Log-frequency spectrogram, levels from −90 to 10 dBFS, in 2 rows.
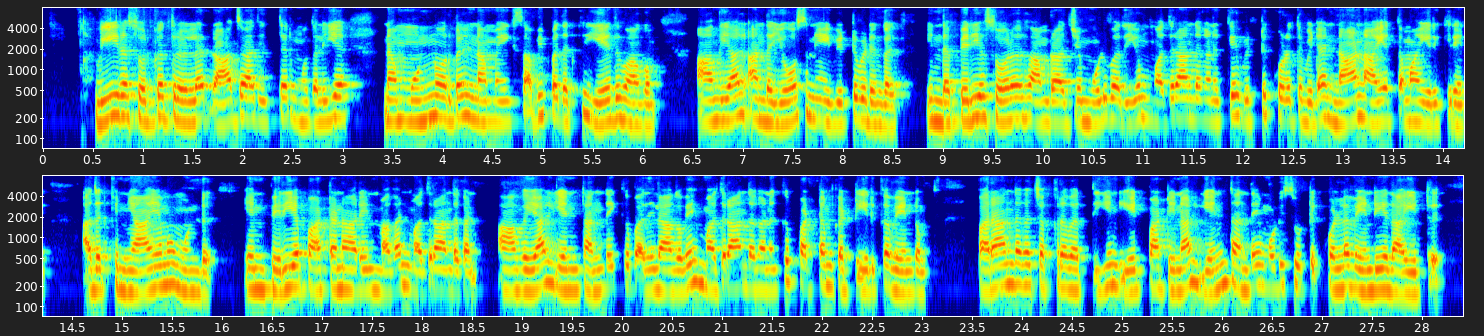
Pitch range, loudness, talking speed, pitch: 170-200 Hz, -14 LUFS, 105 wpm, 180 Hz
